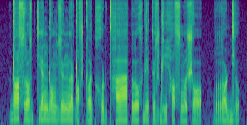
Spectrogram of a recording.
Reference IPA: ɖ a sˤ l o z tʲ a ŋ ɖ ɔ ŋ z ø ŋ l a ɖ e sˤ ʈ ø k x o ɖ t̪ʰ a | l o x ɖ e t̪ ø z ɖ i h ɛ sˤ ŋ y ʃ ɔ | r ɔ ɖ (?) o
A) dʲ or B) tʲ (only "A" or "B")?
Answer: A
